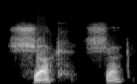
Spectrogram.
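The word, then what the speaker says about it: Shough: Yeah, kid out of Shuck. What is it? Yeah. Kid It's out spelled of show, but it's pronounced shuck.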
